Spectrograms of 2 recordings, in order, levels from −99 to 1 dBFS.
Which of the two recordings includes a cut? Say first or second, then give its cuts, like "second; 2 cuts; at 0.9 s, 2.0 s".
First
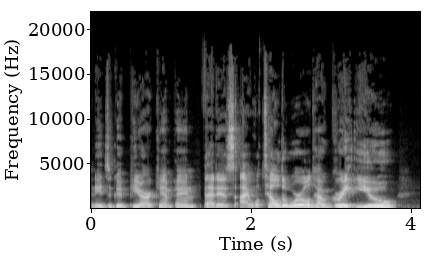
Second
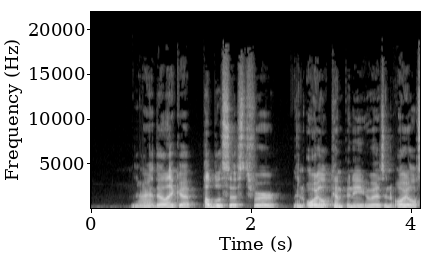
first; 1 cut; at 1.3 s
